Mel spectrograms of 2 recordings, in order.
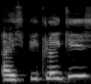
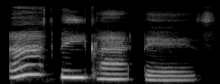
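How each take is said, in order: First: It is said in a French-sounding character voice. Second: It is said in Missus Couch's character voice.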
